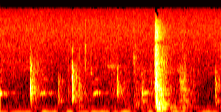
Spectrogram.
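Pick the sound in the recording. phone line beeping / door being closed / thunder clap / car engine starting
door being closed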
